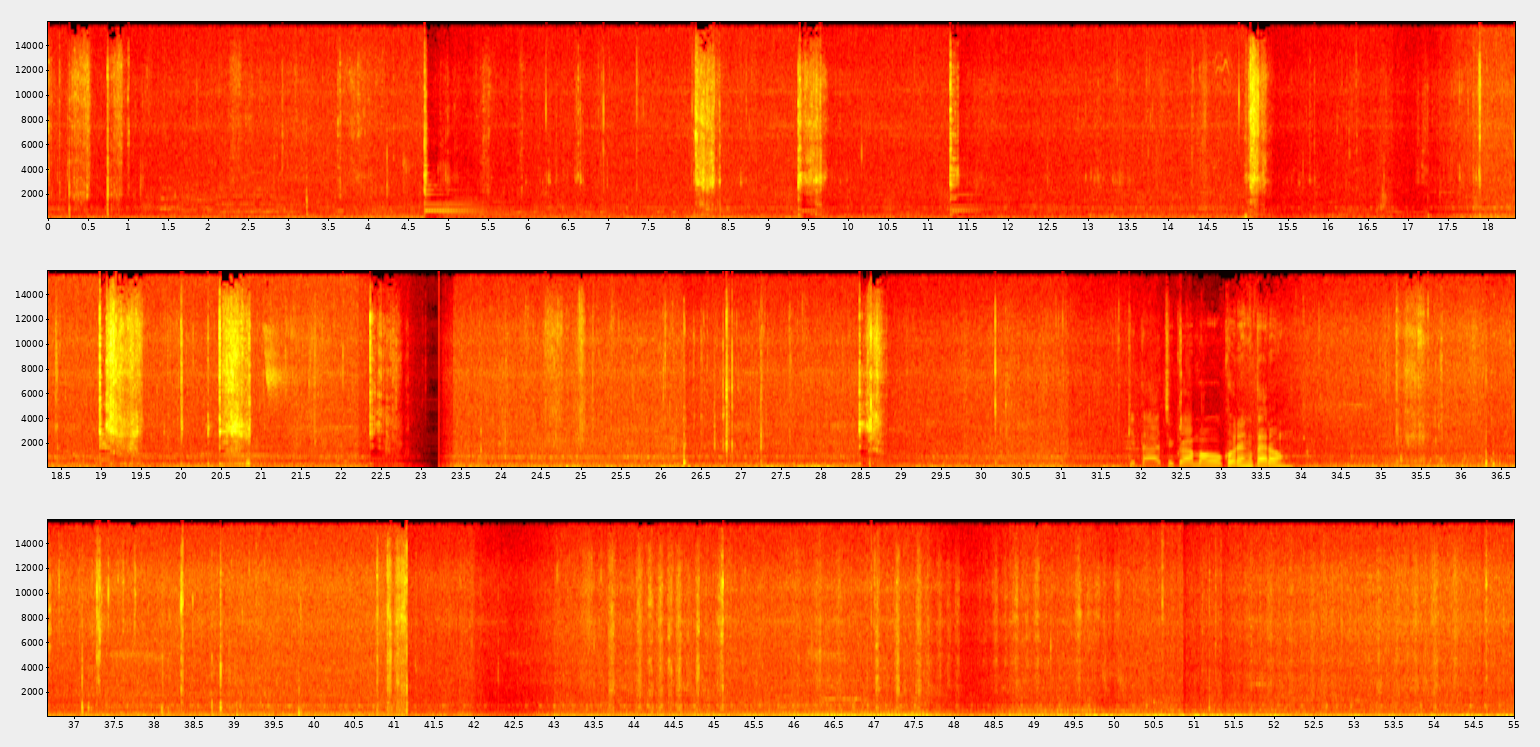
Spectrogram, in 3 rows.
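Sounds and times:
low steady rumble: 0.0 - 55.0
metal spatula scraping a wok: 8.0 - 8.5, 9.4 - 9.9, 14.9 - 15.4, 19.0 - 19.6, 20.3 - 21.3, 22.3 - 22.9, 28.4 - 28.9
low rumble: 41.3 - 55.0.

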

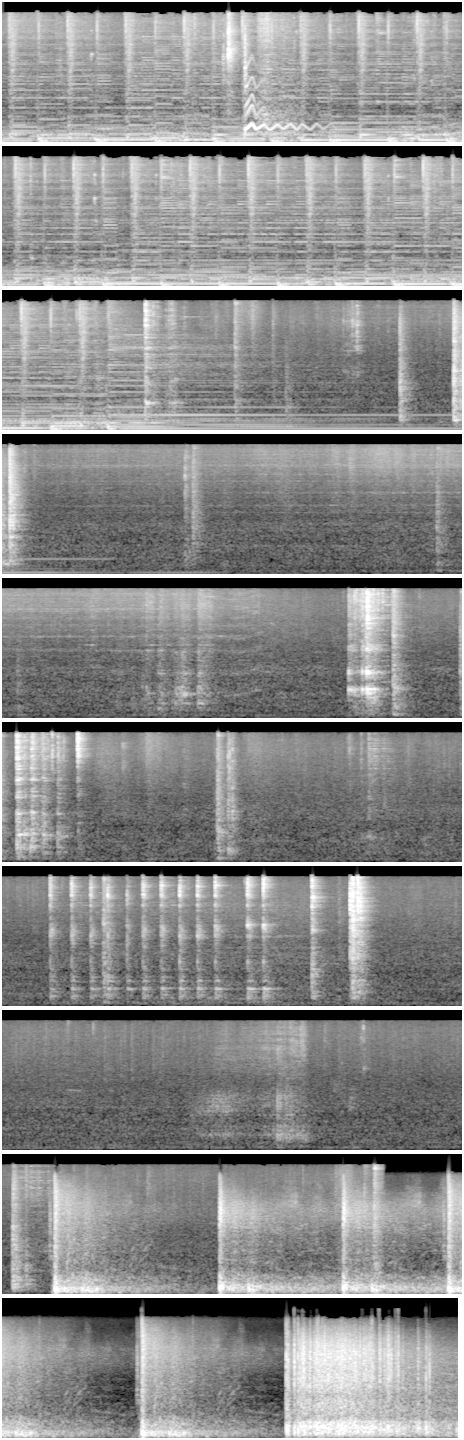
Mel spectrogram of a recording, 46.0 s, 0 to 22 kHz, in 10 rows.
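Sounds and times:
fireworks boom: 37.2 - 45.9.

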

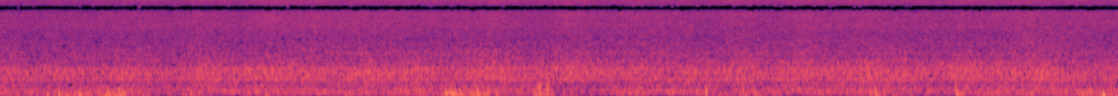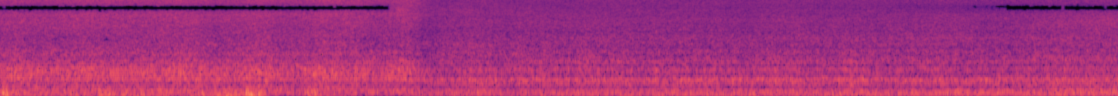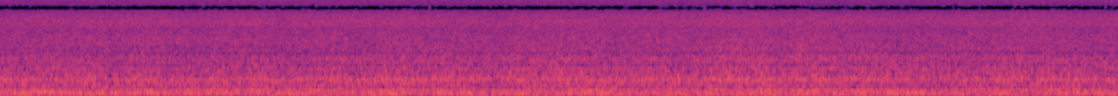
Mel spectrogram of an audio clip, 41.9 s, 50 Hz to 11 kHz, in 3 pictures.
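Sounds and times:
water gushing from hydrant: 0.0 - 41.9
wind buffeting microphone: 0.1 - 2.6, 5.4 - 7.2, 10.8 - 19.1.

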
